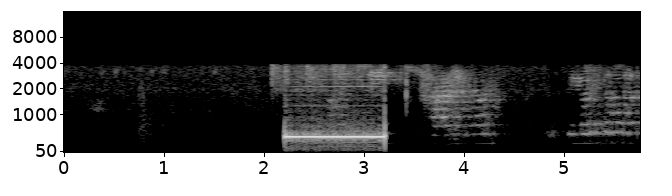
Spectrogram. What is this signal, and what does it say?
Ringback tone (Europe, 425 Hz), with speech.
